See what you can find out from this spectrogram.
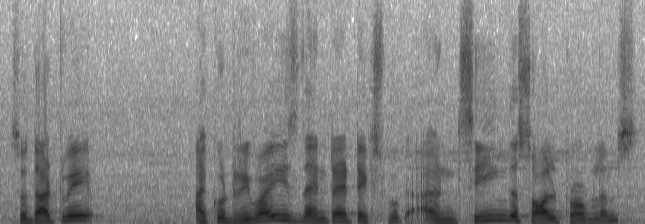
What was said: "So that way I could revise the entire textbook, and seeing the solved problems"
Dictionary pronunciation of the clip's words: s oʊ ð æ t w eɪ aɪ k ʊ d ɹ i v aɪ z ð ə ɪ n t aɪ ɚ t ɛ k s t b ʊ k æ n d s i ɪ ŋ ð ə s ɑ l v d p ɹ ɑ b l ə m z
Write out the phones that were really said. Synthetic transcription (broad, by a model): s oʊ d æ t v eɪ aɪ k ʊ d ɹ i v aɪ z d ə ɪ n t aɪ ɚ t ɛ k s t b ʊ k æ n d s i ɪ ŋ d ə s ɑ l d p ɹ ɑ b l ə m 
